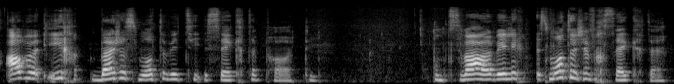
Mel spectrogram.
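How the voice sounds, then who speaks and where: A woman of about thirty with a Swiss German accent, hosting a casual podcast chat with lively enthusiasm and English phrases mixed in. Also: a little high, normal speed. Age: around 30. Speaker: podcast host.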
